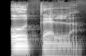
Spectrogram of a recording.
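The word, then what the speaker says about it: hôtel: not spoken for example for the French word otel the H at the beginning is silent so in the IPA otel will be written as as otel omitting the silent h the French phonetic alphabet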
